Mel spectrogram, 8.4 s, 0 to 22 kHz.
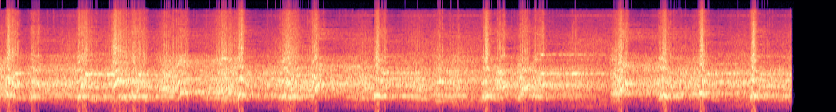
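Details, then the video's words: A group of dogs barking at The Barking Lot, recorded 7 July 2014: rapid, overlapping sharp barks and yips fill the clip almost without a break, then the sound cuts off suddenly. "The Barking Lot"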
